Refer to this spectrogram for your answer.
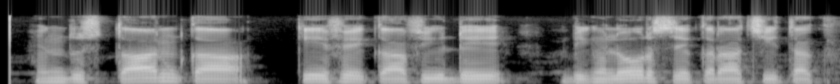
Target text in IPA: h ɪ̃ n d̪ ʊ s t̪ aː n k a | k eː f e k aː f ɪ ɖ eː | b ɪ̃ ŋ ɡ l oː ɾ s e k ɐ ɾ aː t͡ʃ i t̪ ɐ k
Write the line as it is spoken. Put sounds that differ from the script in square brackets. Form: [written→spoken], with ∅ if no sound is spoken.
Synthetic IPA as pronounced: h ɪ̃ n d̪ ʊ s t̪ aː n k a | k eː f e k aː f [ɪ→i] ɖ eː | b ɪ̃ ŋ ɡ l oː ɾ s e k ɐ ɾ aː t͡ʃ i t̪ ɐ k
